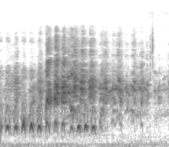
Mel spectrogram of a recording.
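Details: A Laughing Kookaburra (Dacelo novaeguineae) gives its territorial call, telling others to leave its territory: a fast chuckling run of about eight hoarse notes a second that swells into a raucous cackle, then fades out.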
